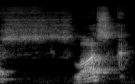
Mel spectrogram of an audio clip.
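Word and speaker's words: Śląsk: So we have Chemnitz, we have Panionios, we have Slask, I think, from Poland. Yeah, It's yeah.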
